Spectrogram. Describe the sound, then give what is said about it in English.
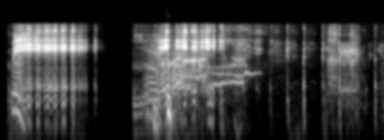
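A person imitates a whiny goat bleat, two wavering, nasal cries about a second each with a short gap between, followed by a few soft clicks and breaths. “That was a whining goat. That was a whiny goat.”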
